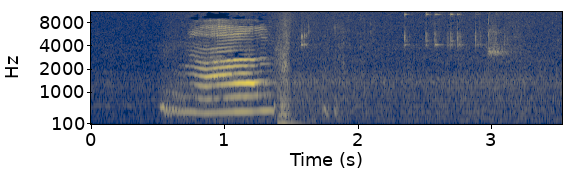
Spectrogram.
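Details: Domestic cat calling while trying to mate, one loud drawn-out harmonic meow lasting nearly a second, steady then slightly rising, followed by a soft thump and faint high clicks.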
